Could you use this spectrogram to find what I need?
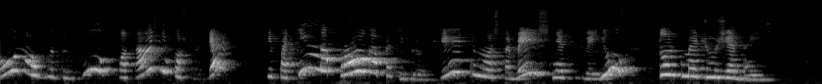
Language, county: Lithuanian, Vilnius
